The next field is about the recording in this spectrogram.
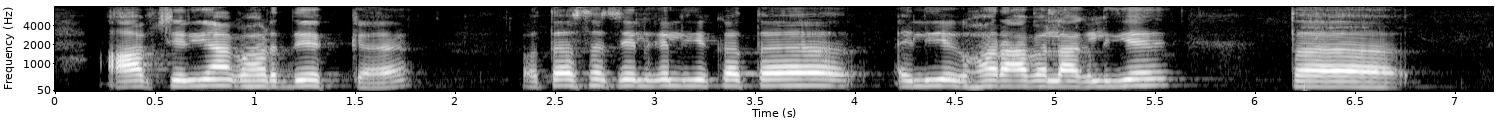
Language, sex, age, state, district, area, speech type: Maithili, female, 45-60, Bihar, Madhepura, rural, spontaneous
